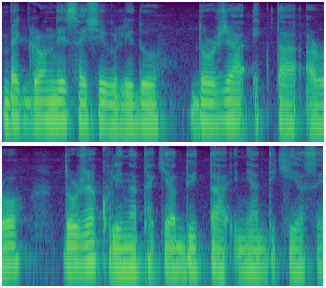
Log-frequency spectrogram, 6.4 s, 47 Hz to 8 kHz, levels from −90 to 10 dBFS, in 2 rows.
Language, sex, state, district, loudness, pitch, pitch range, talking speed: Nagamese, male, Nagaland, Kohima, -18 LUFS, 100 Hz, 95-105 Hz, 140 wpm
